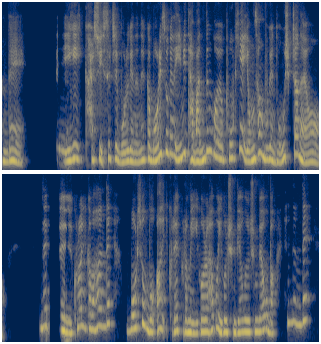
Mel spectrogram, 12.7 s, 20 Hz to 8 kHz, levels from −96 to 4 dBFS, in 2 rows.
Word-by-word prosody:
근데 180 -3 0 0.8
이게 215 - +1
갈 205 - -2
수 200 +2 -1
있을지 225 +3 -2
모르겠는데. 170 0 0
그러니까 225 - 0
머릿속에는 300 - +1
이미 250 +10 +2
다 215 -8 +2
만든 195 - +3
거예요. 235 - -1
보기에 240 - -2
영상 215 - +2
보기엔 215 -5 +2
너무 170 +6 -1
쉽잖아요. 190 - -1 0.7
네 280 +2 -4 0.2
네. 230 -2 +7 0.2
그러니까 285 0 -4
막 250 - +1
하는데 310 +5 -3 0.3
머릿속은 260 +6 0
뭐 205 -2 +2
'아, 260 -1 +1
그래. 220 +2 -2
그러면 200 -3 +3
이걸 210 +4 +1
하고 240 +6 -1
이걸 205 0 +4
준비하고 200 +1 +1
이걸 205 - +4
준비하고.' 215 +3 0
막 180 -2 -3 0.2
했는데 380 +2 -4
220 Hz, 405 characters per minute, -23 LUFS, 195-270 Hz, 0.8 s, 네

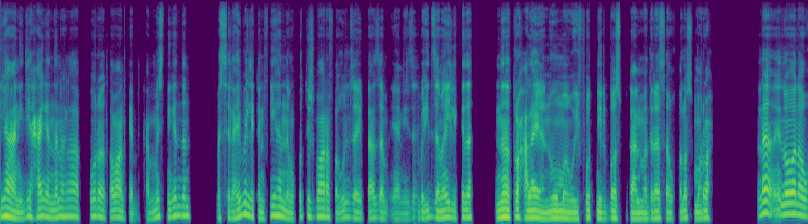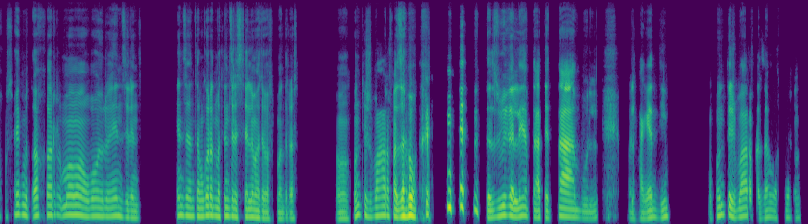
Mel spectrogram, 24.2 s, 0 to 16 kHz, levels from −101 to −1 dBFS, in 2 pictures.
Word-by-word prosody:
يعني 120 -8 +4
دي 135 +6 -2
حاجة 130 0 +2
إن 115 - -2
أنا 130 +3 0
ألعب 135 -2 -1 0.2
كورة 135 -3 0
طبعًا 115 +2 -1
كان 85 -2 -7
بتحمسني 120 - -6
جدًا، 145 +1 0 0.4
بس 110 +1 -7
العيب 115 +9 0
اللي 150 -6 +2
كان 105 -2 -5
فيها 145 +10 0
إن 125 -6 0
ما 95 - -3
كنتش 130 0 -5
باعرف 130 -5 0
أقول 110 +6 -5
زي 105 -4 -3
بتاع 105 +4 -4
ز 110 -2 -3
يعني 90 +1 -10
زي 115 - -12
باقية 110 +1 -5
زمايلي 115 -1 0
كده، 120 -1 +2 0.4
إن 110 - +2
أنا 125 0 +8
تروح 120 0 +1
عليّا 115 -3 +4
نومة 110 +2 +2
ويفوتني 100 +3 -2
الباص 105 +3 -1
بتاع 95 - -3
المدرسه 100 +2 -1
وخلاص 110 +3 -5
وما 100 - -1
اروحش. 110 +1 -1 0.7
لأ، 190 0 +3
اللي 165 - +2
هو 175 0 +6
لو 150 -5 +2
صحيت 165 +6 -4
متأخر 155 +1 -2
ماما 155 +1 +2
وبابا 135 - 0 0.2
يقولوا 135 0 -2
لي: 140 - -1
"انزل 125 -5 -3
انز 110 -1 -5 0.6
انزل 150 -1 0
أنت 140 -1 -1
مجرد 150 +3 +2
ما 135 - +1
تنزل 140 0 -1
السلم 125 0 -1
هتبقى 105 -4 -1
في 95 - -20
المدرسة." 95 -1 -7 0.6
فما 100 0 -4
كنتش 150 -1 -2
باعرف 145 +1 0
أزوغ 135 +2 +9 0.9
التزويغة 140 - +1
اللي 130 +1 +4
هي 145 - +2
بتاعة 115 -4 -2
التعب 120 +1 +3
وال 105 +1 -8 0.5
والحاجات 100 +4 -3
دي. 125 +3 -5 0.6
ما - - -15
كنتش 155 +1 +1
باعرف 135 +4 -1
أزوغ 115 +5 -7
اهم. 110 -1 -12
120 Hz, 195 wpm, -23 LUFS, 105-140 Hz, 0.9 s, أزوغ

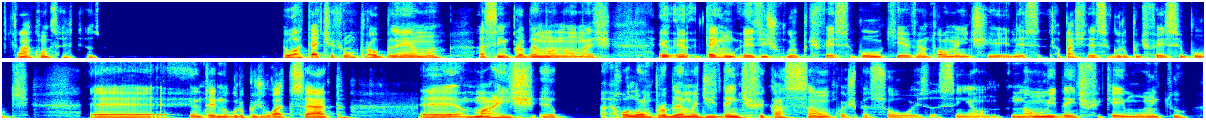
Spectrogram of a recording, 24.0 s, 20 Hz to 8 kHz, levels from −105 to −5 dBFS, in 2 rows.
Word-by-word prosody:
Ah, 110 -4 +2
com 105 +2 -2
certeza. 115 -5 -11 1.9
Eu 145 +2 +8
até 155 +3 +4
tive 175 +1 -2
um 170 - +3
problema, 95 - +2 0.3
assim, - - +1
problema 105 +3 +2
não, 85 -3 0
mas 85 0 -4 0.5
eu 120 -1 +4
eu 115 -1 -1
tem 130 +4 +4
um 125 -7 +2
existe 100 +3 0
um 115 - -22
grupo 100 -3 -3
de - - -12
Facebook, 100 +4 -1
eventualmente 80 -2 -2 0.2
nesse - - -5
a - - -12
partir 75 -1 -4
desse 85 -1 -3
grupo - - -3
de - - -9
Facebook, 80 0 -4 0.6
eh, 70 -1 0 0.2
entrei 85 0 +1
no 85 -1 +2
grupo 90 +1 0
de 80 - -3
WhatsApp. 90 +7 +3 0.8
Eh, 90 -3 +3
mas, 135 +6 +2
eh, 115 +1 -3 0.6
rolou 130 -2 +4
um 140 - +3
problema 130 0 +4
de 125 0 -1
identificação 125 - 0
com 70 - -10
as 75 - -9
pessoas, 70 0 -6
assim, 70 -2 -7
eu 65 -1 -6 0.2
não 95 +5 +1
me 120 +1 +5
identifiquei 90 -4 -1
muito. 95 +7 -2
95 Hz, 130 wpm, -24 LUFS, 80-120 Hz, 1.9 s, Eu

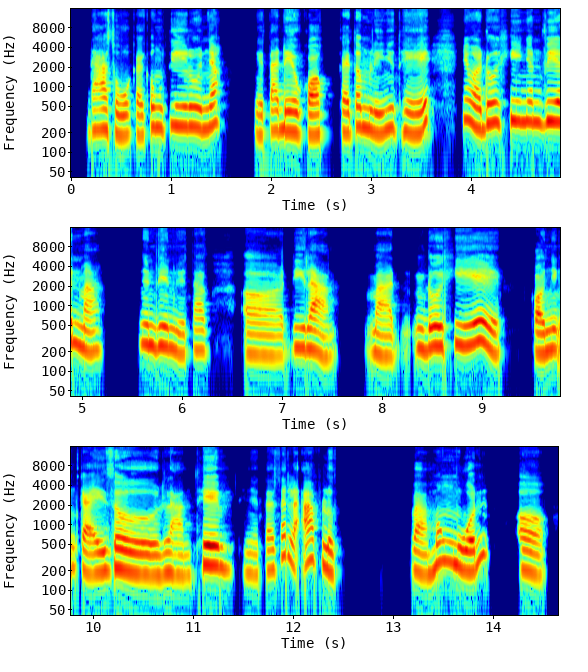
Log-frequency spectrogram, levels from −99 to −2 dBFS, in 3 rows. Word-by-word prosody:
đa 220 +2 -2
số 190 -4 -2
cái 185 -2 -3
công 240 +5 -2
ty 255 +1 0
luôn 240 -2 +2
nhé, 260 +3 +1 0.4
người 185 -1 -6
ta 215 +3 -3
đều 210 -2 +1
có 185 -1 +1
cái 200 -1 0
tâm 240 +3 -1
lý 200 -3 0
như 230 +3 -2
thế, 205 +2 -1 0.3
nhưng 315 -2 0
mà 245 - +4
đôi 280 +5 +2
khi 295 +2 0
nhân 290 0 +1
viên 295 -1 +4
mà, 210 -3 -2 0.4
nhân 260 -2 0
viên 240 -1 +2
người 190 -3 -5
ta, 210 +2 -8 0.3
ờ, 180 -2 -5
đi 230 +1 -2
làm, 195 -7 0 0.3
mà 175 -3 -4 0.2
đôi 230 +2 +3
khi 250 +2 +1
ấy 195 -4 -2 0.3
có 190 - +2
những 215 +4 -1
cái 190 -3 +1
giờ 190 -4 +4
làm 175 -2 -4
thêm, 240 -3 +7
người 180 -1 -10
ta 205 +3 -6
rất 335 +10 -3
là 285 - 0
áp 285 -1 0
lực 200 -5 0 0.7
và 195 -4 -1
mong 260 +6 0
muốn 215 - +4 0.3
ờ, 190 -5 0
215 Hz, 205 wpm, -23 LUFS, 190-245 Hz, 0.7 s, thêm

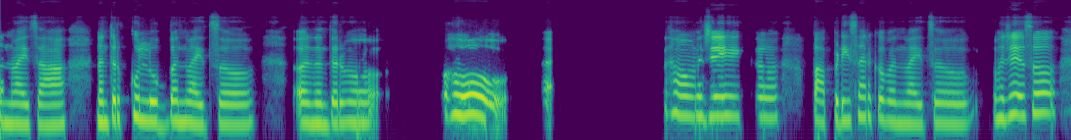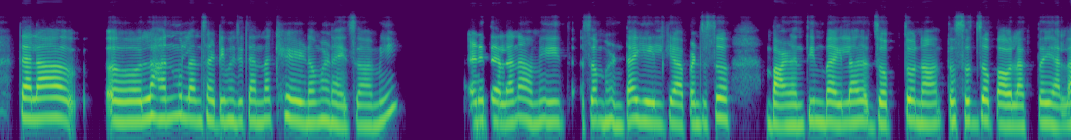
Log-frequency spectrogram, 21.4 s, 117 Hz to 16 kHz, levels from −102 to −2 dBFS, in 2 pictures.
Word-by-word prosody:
बनवायचा, 205 -1 0 0.3
नंतर 225 +2 +4
कुलूप 230 -6 +3
बनवायचं, 210 -2 0 0.4
अ, 220 +1 +2
नंतर 215 +1 +1
मग 220 0 -1 0.8
हो. 295 - +8 1.6
हो. 285 -3 +1
म्हणजे 270 0 +3 0.2
एक 265 0 -9 0.5
पापडीसारखं 235 +2 -1
बनवायचं, 215 -1 -3 0.3
म्हणजे 260 +4 +3
असं 305 +2 +3 0.4
त्याला 255 0 +4 0.6
अ, - - +3 0.3
लहान 250 0 +1
मुलांसाठी, 240 -3 -2
म्हणजे 230 -1 -4
त्यांना 235 0 -2
खेळणं 230 -4 0
म्हणायचं 210 -4 -4
आम्ही 220 - -5 0.8
आणि 230 +1 +2
त्याला 220 -1 +2
ना 255 +1 -2
आम्ही, 225 +1 -3 0.3
असं 235 - -3
म्हणता 225 0 -2
येईल 225 -3 0
की 225 - -2
आपण 210 0 -1
जसं 245 +4 0 0.4
बाळंतीण 205 +2 0
बाईला 220 0 +1 0.2
जपतो 215 +2 0
ना, 215 -1 0 0.2
तसंच 230 -1 -2
जपावं 215 -4 +2
लागतं 200 +2 -3
ह्याला, 205 -3 0
225 Hz, 120 wpm, -23 LUFS, 210-245 Hz, 1.6 s, हो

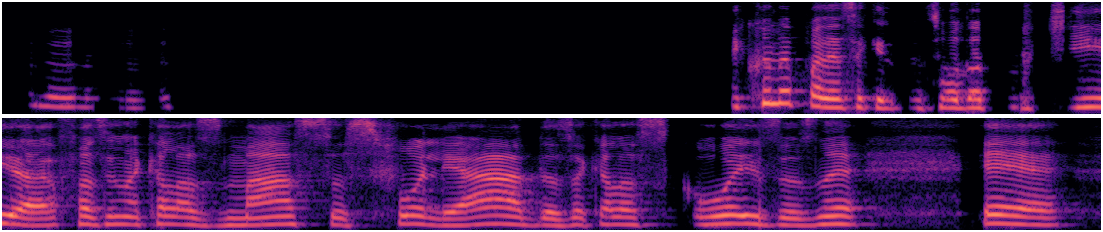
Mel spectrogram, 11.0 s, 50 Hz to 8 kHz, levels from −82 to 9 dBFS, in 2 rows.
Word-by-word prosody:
Aham. 235 -3 -12 2.8
E 245 - -6
quando 335 +5 +4
aparece 245 -9 +3
aquele 210 -3 -3
pessoal 215 +1 -4
da 220 0 +1
Turquia 215 -3 0
fazendo 205 +2 -2
aquelas 195 -4 -3
massas 195 +1 -1
folhadas 190 -3 +1
aquelas 195 +1 -4
coisas, 200 -3 0
né? 210 +1 +1 0.6
É, 200 -5 +3
205 Hz, 85 wpm, -22 LUFS, 190-220 Hz, 2.8 s, quando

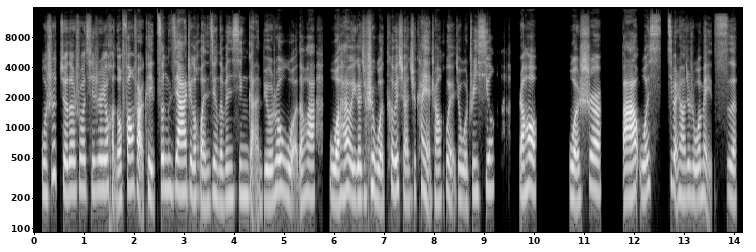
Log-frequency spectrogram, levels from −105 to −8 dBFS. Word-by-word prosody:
我 225 0 -3
是 340 +10 -4
觉 230 -3 0
得 230 +1 +1
说， 245 +1 -3
其 235 0 -6
实 245 +1 -1
有 245 0 +3
很 255 - -6
多 190 0 +2
方 250 +4 +4
法 255 - +5
儿 - - +4
可 230 - -4
以 200 - 0
增 250 0 -2
加 235 -1 +6
这 235 0 -2
个 205 - 0
环 185 -4 -2
境 215 0 -4
的 185 - -3
温 200 +2 -6
馨 215 0 -6
感。 195 -1 -4
比 190 - -7
如 190 0 +1
说 245 +4 +1
我 215 -5 -3
的 190 - -2
话， 215 0 +1 0.3
我 195 -2 +4
还 215 +6 +2
有 245 -2 +3
一 200 - 0
个 205 0 +1
就 215 - -8
是 260 +4 +1
我 195 -6 0
特 255 - -4
别 235 +1 +3
喜 240 - -1
欢 190 -1 -5
去 205 +4 -4
看 255 +2 -3
演 195 - -2
唱 190 -1 -3
会， 240 +3 -3
就 - - -16
是 205 - -5
我 185 - -5
追 225 +4 -6
星。 250 +3 -4 0.6
然 215 - +3
后， 250 -2 +5 0.6
我 195 -4 +2
是 240 +3 +2 0.4
把 205 +3 +8
我 215 +2 -2
喜 275 - -9
基 - - -8
本 260 - -1
上 205 -2 -3
就 215 +1 -5
是 210 - -7
我 200 +1 0
每 215 0 -5
次， 210 -4 -6
220 Hz, 290 characters per minute, -22 LUFS, 200-240 Hz, 0.6 s, 把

